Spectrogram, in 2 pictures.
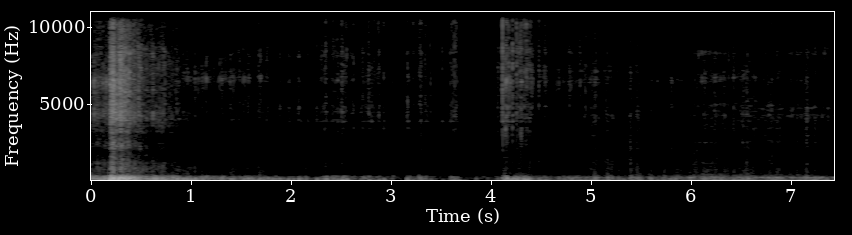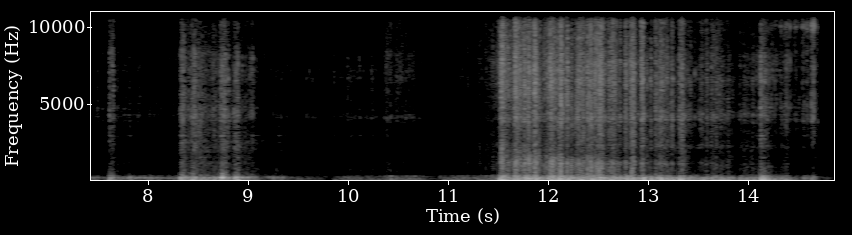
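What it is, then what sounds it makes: Plastic scrub brush with nylon bristles. Fingertips and nails scratch and flick across the dense white nylon bristles of a small handheld blue plastic scrub brush held close to the mic. The result is a dry, rustling crackle that comes in uneven bursts, with louder scratchy stretches near the start, around four and eight seconds, and a long dense burst near the end. Each burst carries a heavy low rumble under a thin, bright hiss.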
